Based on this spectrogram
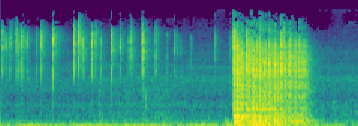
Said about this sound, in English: All right, I'll go ahead and roll my dice here.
